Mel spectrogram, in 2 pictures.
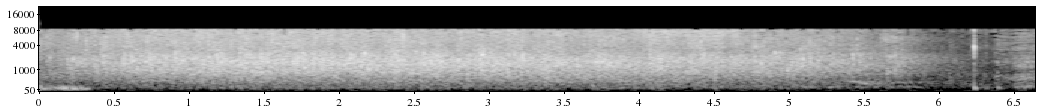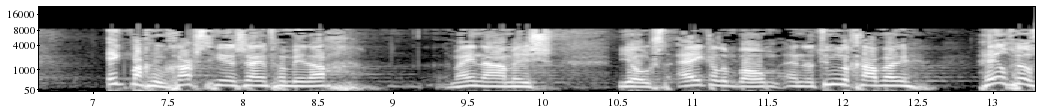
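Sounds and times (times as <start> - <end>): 
audience applause: 0.0 - 6.2
speech: 7.1 - 13.2.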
